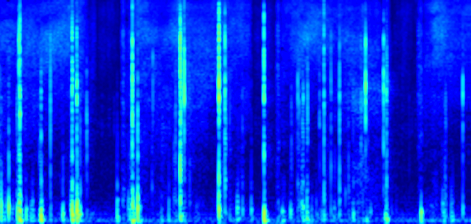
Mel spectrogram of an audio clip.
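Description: An angled paintbrush held in a black-gloved hand brushes the side of a soft plastic wet wipes pouch with short strokes. The result is a quick, irregular series of dry, crinkly scratches, each with a bright hiss and a low soft thump, with no ring after each stroke.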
